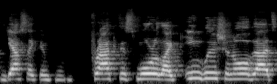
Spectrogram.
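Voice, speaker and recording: A woman speaks with a Russian accent. Her pitch is high. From Latvia. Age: 20s. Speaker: online marketer. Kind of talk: interview. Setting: video call.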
